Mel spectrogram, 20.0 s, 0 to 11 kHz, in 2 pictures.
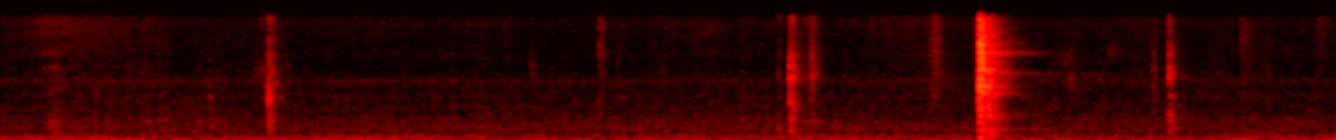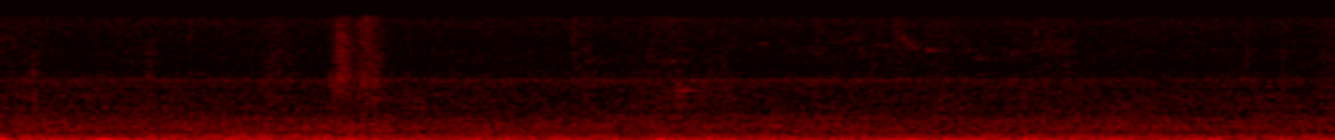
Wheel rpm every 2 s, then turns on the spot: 0, 0, 0, 0, 0, 0, 0, 0, 0, 0.
none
